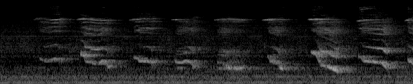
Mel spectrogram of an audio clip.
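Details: F1b Cockapoo puppies, three-quarters Miniature Poodle and one-quarter Cocker Spaniel, at Dyer Farms. A steady run of thin, falling whimpers and squeals, about two each second, over a low constant hum.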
